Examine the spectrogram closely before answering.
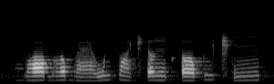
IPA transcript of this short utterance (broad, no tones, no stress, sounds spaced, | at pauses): bʱ ɒ ɡʱ ʌ bʱ æ̤ w i̤ p ɑ̤ t͡ʃʼ ɜ ŋ t͡sʼ ʌ p i̤ t͡ʃʼ i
